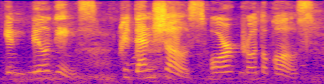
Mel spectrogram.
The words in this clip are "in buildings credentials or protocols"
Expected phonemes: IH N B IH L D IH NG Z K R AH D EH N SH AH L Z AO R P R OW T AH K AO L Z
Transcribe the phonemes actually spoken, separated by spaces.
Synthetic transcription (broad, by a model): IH N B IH L D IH NG S K R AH D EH N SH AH L S AO R P R OW T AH K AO L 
